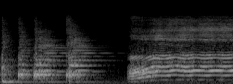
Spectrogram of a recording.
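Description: A few hand strokes on a goblet drum, each ringing briefly and dying away; about one and a half seconds in, a singer comes in on a long held note with a slight waver.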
